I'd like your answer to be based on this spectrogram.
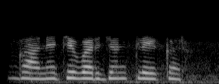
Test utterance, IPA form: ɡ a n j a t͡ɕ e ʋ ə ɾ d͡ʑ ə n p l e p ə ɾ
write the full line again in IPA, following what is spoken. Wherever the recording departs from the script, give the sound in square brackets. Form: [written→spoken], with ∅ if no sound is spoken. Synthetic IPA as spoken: ɡ a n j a t͡ɕ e ʋ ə ɾ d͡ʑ ə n p l e [p→k] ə ɾ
